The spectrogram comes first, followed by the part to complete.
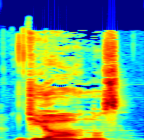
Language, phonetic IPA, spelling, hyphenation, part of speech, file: Ukrainian, [dʲiˈaɦnɔz], діагноз, ді‧а‧гноз, noun, Uk-діагноз.ogg
- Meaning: diagnosis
